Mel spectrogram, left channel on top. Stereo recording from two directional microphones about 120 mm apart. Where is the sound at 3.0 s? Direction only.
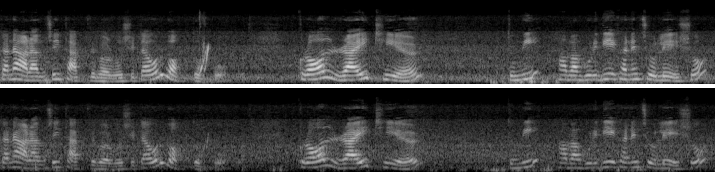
15° left (ahead or behind).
